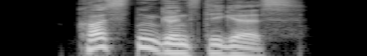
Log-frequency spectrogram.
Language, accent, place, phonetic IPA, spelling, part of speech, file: German, Germany, Berlin, [ˈkɔstn̩ˌɡʏnstɪɡəs], kostengünstiges, adjective, De-kostengünstiges.ogg
- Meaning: strong/mixed nominative/accusative neuter singular of kostengünstig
